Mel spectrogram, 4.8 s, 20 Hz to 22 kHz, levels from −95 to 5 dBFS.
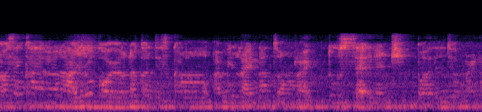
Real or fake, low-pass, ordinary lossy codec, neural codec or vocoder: fake; 7.2 kHz; none; vocoder, 22.05 kHz, 80 mel bands, HiFi-GAN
